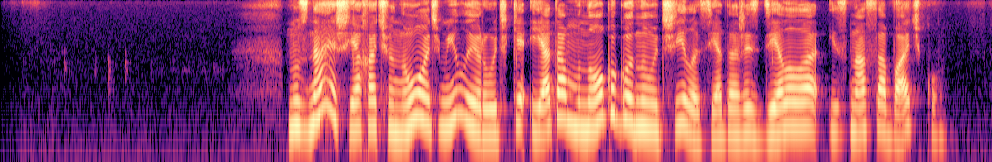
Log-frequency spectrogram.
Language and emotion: Russian, positive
